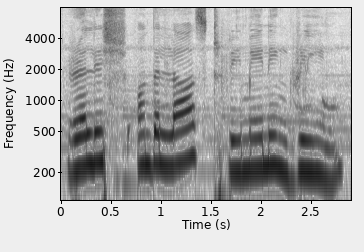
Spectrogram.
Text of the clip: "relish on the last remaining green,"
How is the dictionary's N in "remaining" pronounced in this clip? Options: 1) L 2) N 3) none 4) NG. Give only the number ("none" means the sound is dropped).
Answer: 2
